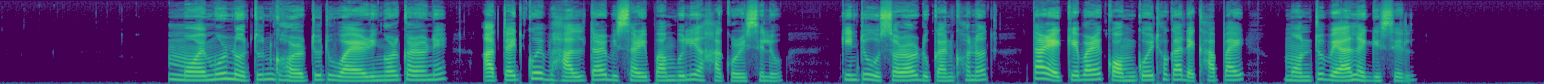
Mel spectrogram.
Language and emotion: Assamese, sad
